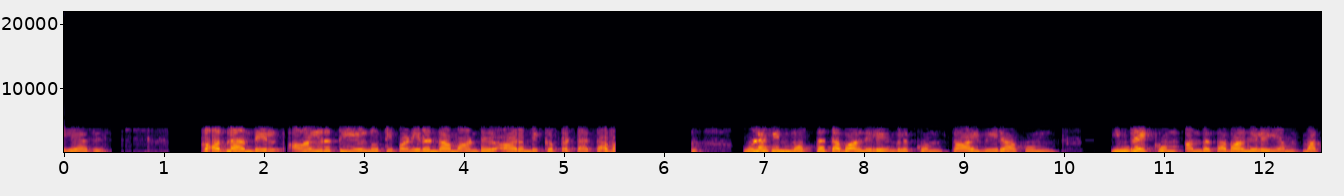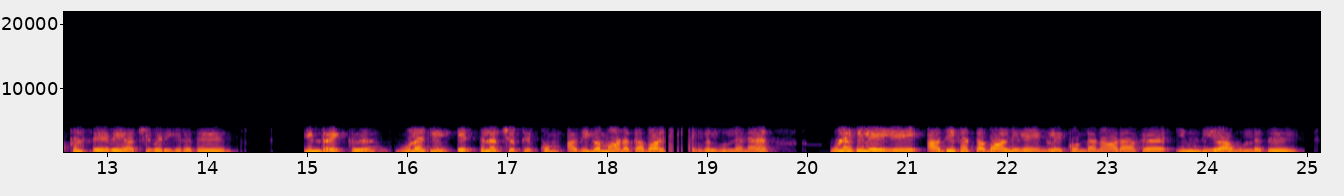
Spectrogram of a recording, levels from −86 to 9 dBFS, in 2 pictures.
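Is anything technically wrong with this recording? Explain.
Yes. Throughout the whole clip the speech carries the RealAudio 14.4 codec's signature: a low-rate speech coder, at 8 kbit/s, squeezing the band to roughly 150 Hz–3.7 kHz with nothing above 3.8 kHz. Heavy coding damage leaves the speech muffled, gargly and boxy.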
